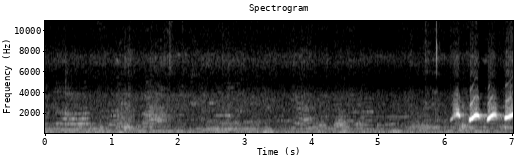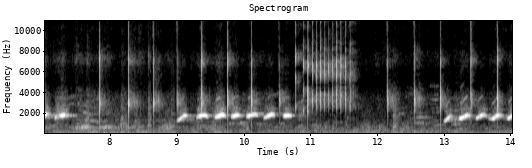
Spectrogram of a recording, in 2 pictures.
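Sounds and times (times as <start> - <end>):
sharp bird clicks: 7.8 - 14.0
bird singing whistled notes: 9.0 - 11.7.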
